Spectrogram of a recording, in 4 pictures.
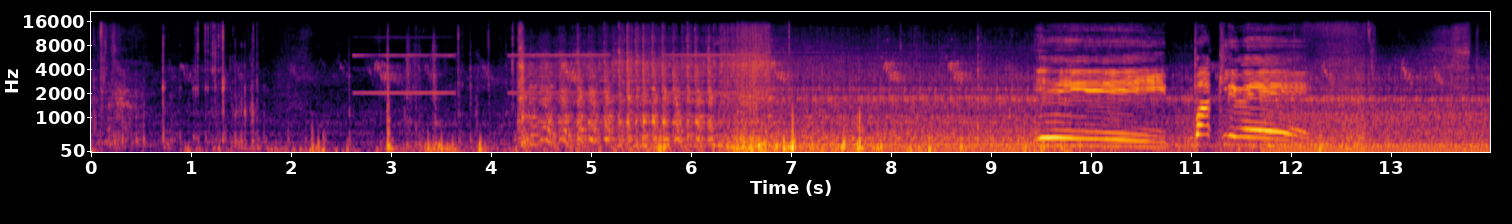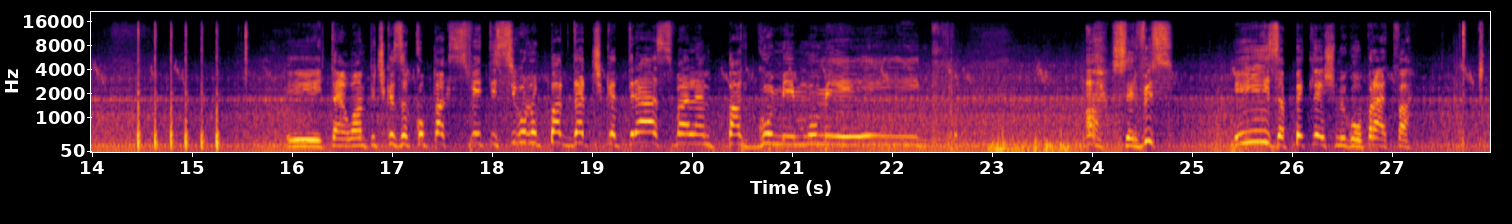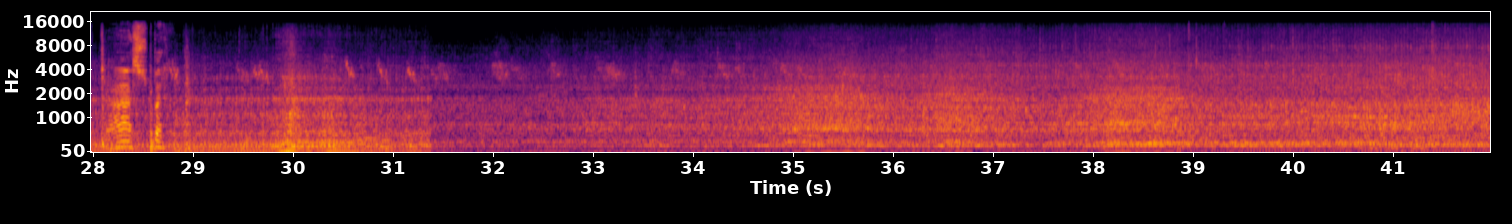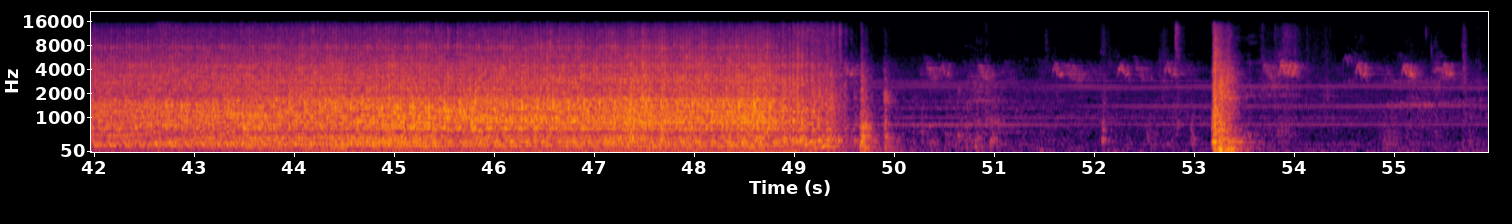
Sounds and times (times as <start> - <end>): Car: 0.0 - 49.7
Speech: 9.4 - 12.3, 15.9 - 22.6, 23.9 - 27.2, 27.9 - 28.9.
